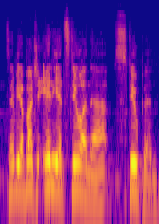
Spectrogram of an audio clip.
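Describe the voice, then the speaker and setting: A man hosting a casual live stream while watching football, chatty and excitable, his voice hoarse from losing it. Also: a little high, fairly quick, no room sound, far from the mic, faint music behind. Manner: excitable, chatty, talks straight to viewers.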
